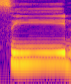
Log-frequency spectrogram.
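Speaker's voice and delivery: সিন with a long hissed s and held vowel; extra sibilant s. Shown as a demonstration. Teacher modelling letter sin, long sibilant. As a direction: stretch both the s and ee of সিন. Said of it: "এই উচ্চারণটা থাকবে".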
